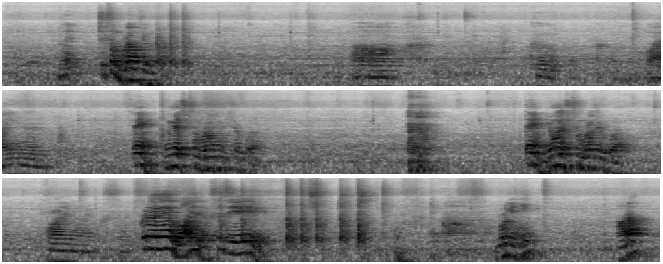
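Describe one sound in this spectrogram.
A young man speaks calmly through a face mask, close by, in short phrases with pauses.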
